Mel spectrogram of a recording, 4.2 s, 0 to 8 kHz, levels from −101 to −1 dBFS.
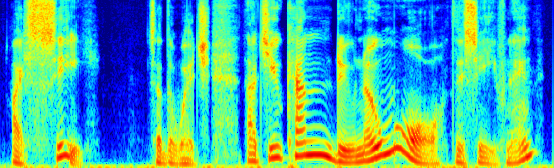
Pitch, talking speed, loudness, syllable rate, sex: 145 Hz, 190 wpm, -18 LUFS, 4.6 syllables/s, male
